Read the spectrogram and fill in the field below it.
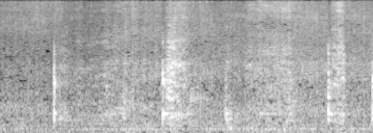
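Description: Vegetables frying in a pan on a stovetop give a steady, moderate sizzle, with a few sharper stirring scrapes and clatters breaking through at intervals.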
